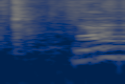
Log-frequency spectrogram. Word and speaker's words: know: Suppose to take the no, KNOW. K is the silent letter of this word.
